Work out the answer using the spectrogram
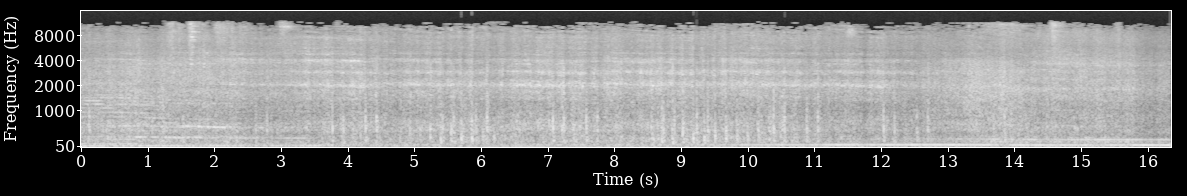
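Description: Commuter train's passenger cars rolling past at speed, wheels clacking quickly over the rail joints with a faint high wheel whine. In the second half a diesel locomotive's engine drone comes up loud and steady.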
